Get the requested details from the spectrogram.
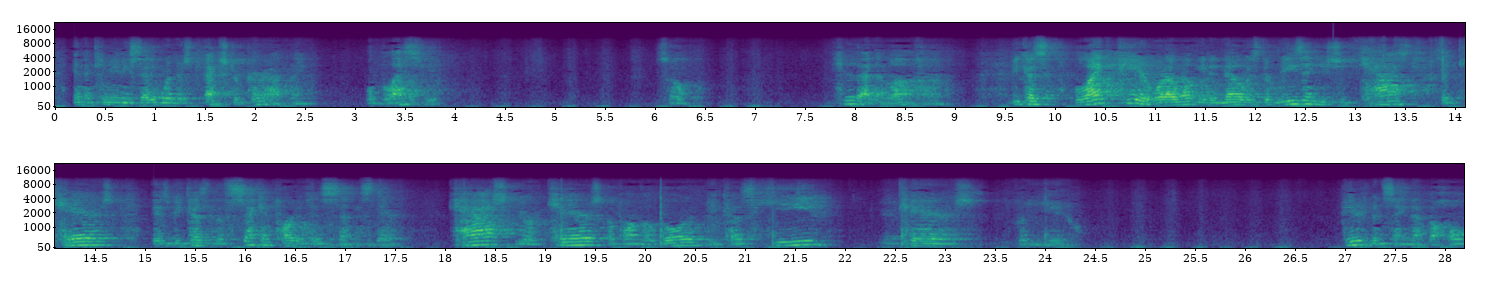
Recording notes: Unfortunately, the audio file for this sermon was corrupted, a lower quality audio was able to be produced from the livestream.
